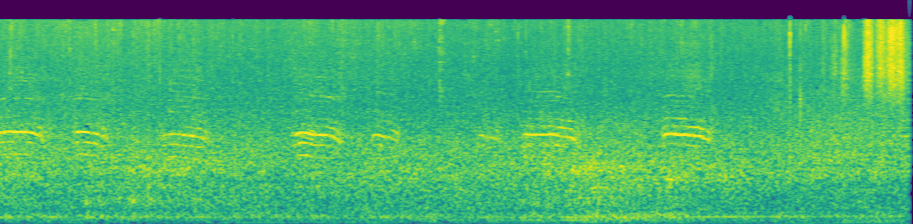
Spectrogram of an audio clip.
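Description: A series of short, high animal calls, about seven in the first seven seconds, over a steady low hum.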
